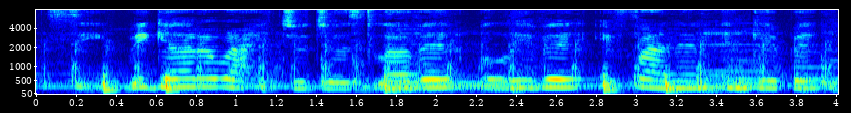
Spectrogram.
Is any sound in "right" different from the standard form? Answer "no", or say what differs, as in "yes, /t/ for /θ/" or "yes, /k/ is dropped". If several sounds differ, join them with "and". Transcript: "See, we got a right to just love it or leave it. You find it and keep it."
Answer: yes, /w/ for /ɹ/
